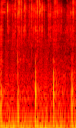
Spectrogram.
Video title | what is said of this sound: Turtley Awesome Card - Fun Stampers Journey | there's a little metal ball in there I don't know if you can hear it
